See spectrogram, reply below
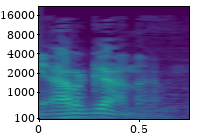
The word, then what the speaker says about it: Арган: Вот, например, э, была такая специальная, э, рассчитанная на китовое масло э, лампа швейцарского врача Аграна, а, вернее, вернее, Аргана, да, Арган через А пишется.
